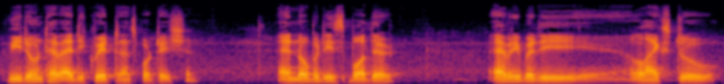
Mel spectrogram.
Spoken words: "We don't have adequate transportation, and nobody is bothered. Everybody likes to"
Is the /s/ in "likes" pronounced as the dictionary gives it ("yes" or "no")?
yes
